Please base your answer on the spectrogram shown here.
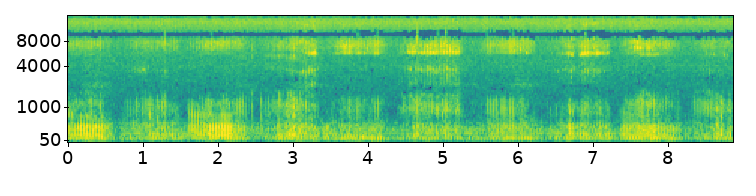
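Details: A relaxed grey cat purring: a low, rumbling, steady whirr that swells and fades in slow cycles of about one to two seconds, each inhale and exhale audible as a gentle rise and drop in loudness.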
